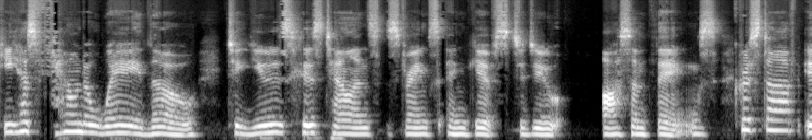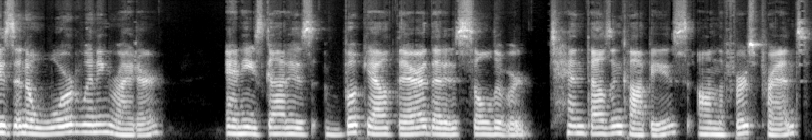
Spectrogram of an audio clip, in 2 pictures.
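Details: Adult female speaker; normal speech.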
